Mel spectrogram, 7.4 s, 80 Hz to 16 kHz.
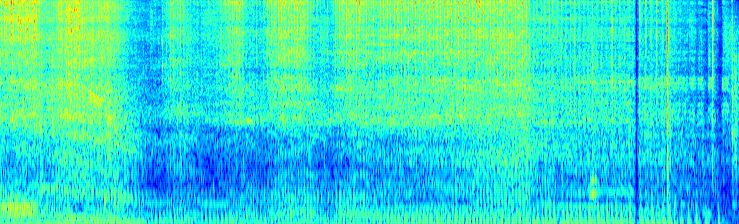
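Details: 2005 Baja 90 quad, first start after an oil change: the small single-cylinder engine catches and settles into an even, steady putter with no knocks or rattles; healthy.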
